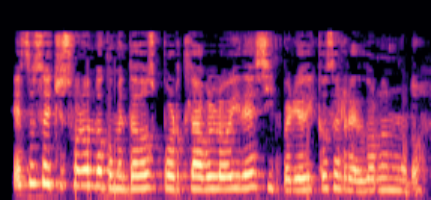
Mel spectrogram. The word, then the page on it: documentados: ispanu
